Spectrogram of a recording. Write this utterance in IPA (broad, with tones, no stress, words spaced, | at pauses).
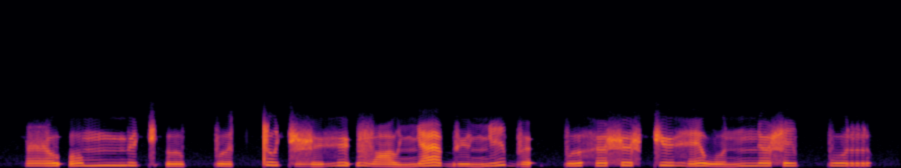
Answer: ʕu˧˥˧ʔo˥ mːy˥cʔɯ˨˩pːɯ˨˩ tːu˥cɮy˩˧ɦy˥ʔ vɑ˨˩u̯ɲæ˧˥˧ by˨˩ɲi˧˥˧ bø˨˩ʔpːɯ˧˥˧hø˥ɬ y˥ɬcy˥ ɦe˧˥˧wu˨˩nːø˥ɬi˥ pːu˥r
